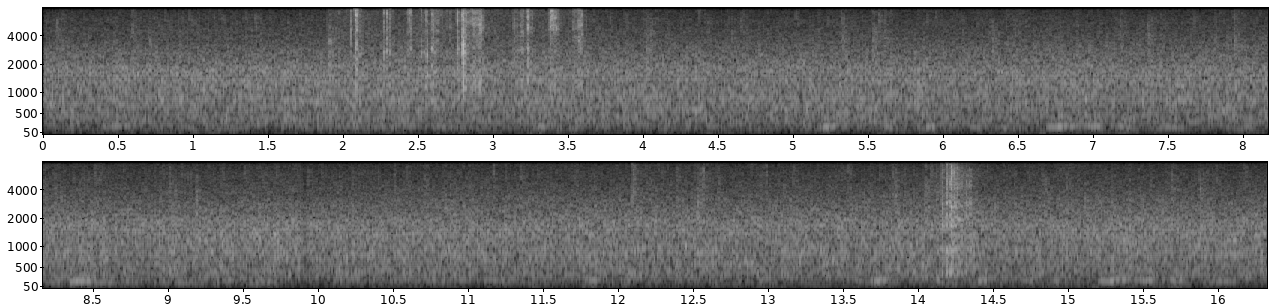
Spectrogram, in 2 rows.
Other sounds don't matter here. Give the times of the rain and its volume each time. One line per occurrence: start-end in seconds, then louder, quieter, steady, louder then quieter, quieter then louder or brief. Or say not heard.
0.0-16.2 steady.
